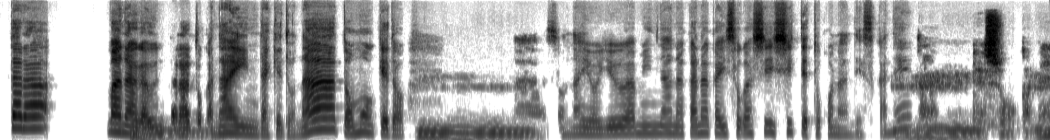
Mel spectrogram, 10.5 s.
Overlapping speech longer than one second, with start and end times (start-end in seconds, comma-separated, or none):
none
